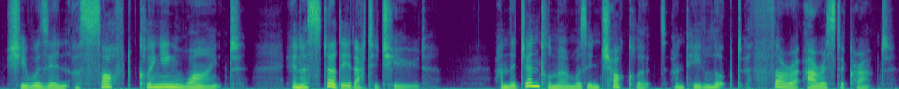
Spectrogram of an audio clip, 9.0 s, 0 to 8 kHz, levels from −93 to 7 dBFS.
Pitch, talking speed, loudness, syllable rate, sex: 195 Hz, 155 wpm, -17 LUFS, 5.1 syllables/s, female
